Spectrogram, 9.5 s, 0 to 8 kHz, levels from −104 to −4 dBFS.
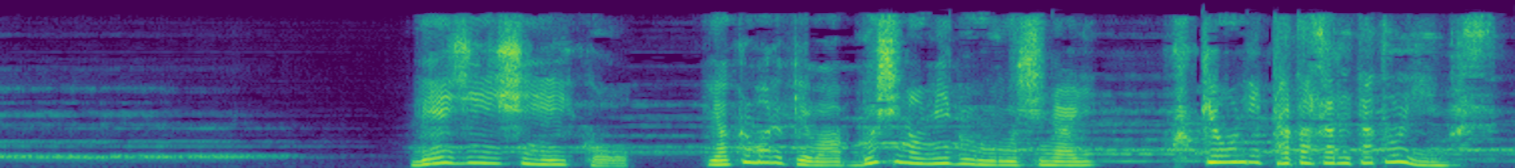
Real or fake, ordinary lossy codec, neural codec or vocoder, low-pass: fake; AAC, 32 kbps; vocoder, 22.05 kHz, 80 mel bands, HiFi-GAN; 7.2 kHz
